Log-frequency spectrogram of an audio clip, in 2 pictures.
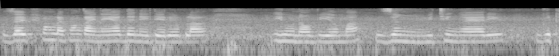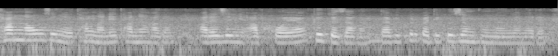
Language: Bodo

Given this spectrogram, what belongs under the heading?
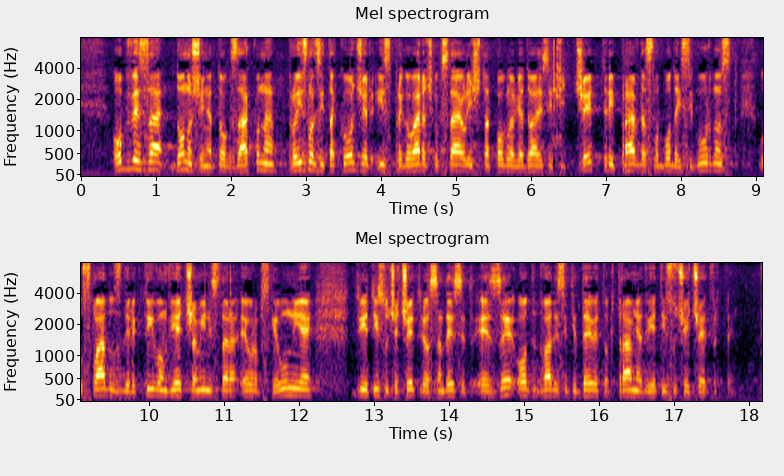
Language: Croatian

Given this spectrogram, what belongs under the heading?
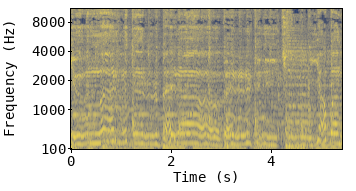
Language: Arabic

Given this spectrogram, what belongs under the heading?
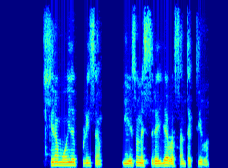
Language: Spanish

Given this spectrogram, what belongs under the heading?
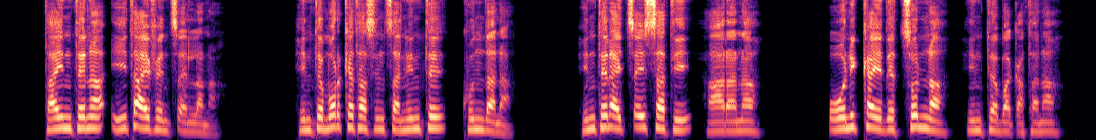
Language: Gofa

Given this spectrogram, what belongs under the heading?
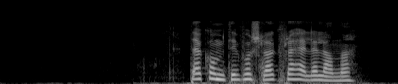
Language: Norwegian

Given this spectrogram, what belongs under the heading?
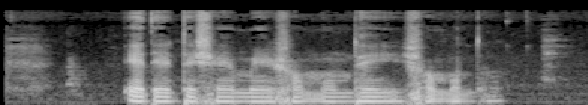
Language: Bangla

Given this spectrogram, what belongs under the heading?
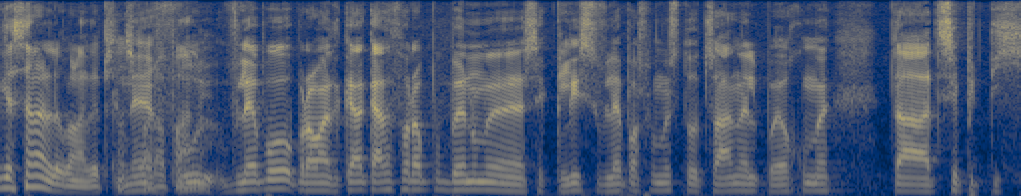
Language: Greek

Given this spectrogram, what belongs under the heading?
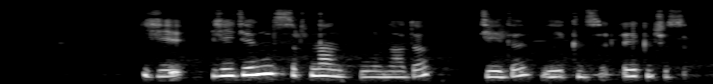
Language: Kazakh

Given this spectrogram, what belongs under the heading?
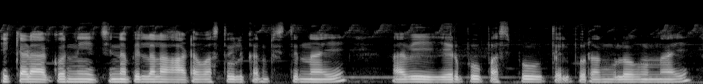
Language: Telugu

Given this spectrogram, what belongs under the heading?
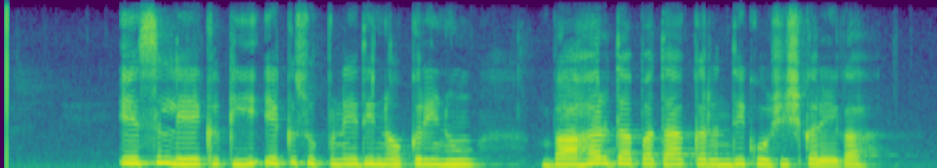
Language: Punjabi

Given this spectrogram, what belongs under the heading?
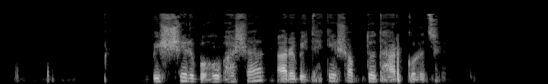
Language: Bangla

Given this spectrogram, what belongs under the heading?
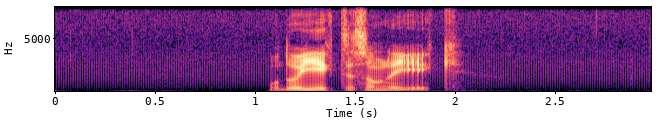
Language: Swedish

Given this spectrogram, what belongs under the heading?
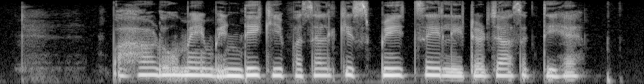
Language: Hindi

